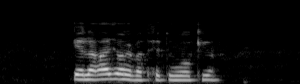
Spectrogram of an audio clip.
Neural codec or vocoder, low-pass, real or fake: codec, 16 kHz, 4 kbps, FreqCodec, larger model; 7.2 kHz; fake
